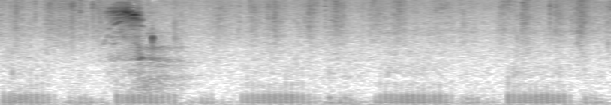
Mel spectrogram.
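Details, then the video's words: Mini domestic cat purring to help a listener relax, deep rumbling bursts repeating roughly every second with short quiet gaps, close and clear, a faint rustle near the start. "my purring MINI Cat"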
